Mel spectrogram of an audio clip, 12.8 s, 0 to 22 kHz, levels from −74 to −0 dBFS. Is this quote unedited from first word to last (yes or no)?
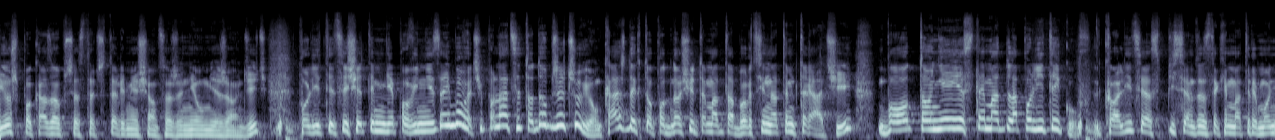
no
